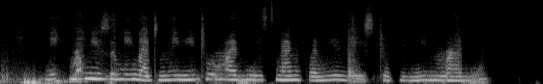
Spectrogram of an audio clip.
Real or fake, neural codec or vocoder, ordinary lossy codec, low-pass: fake; codec, 44.1 kHz, 0.9 kbps, DAC; Opus, 32 kbps; 19.8 kHz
